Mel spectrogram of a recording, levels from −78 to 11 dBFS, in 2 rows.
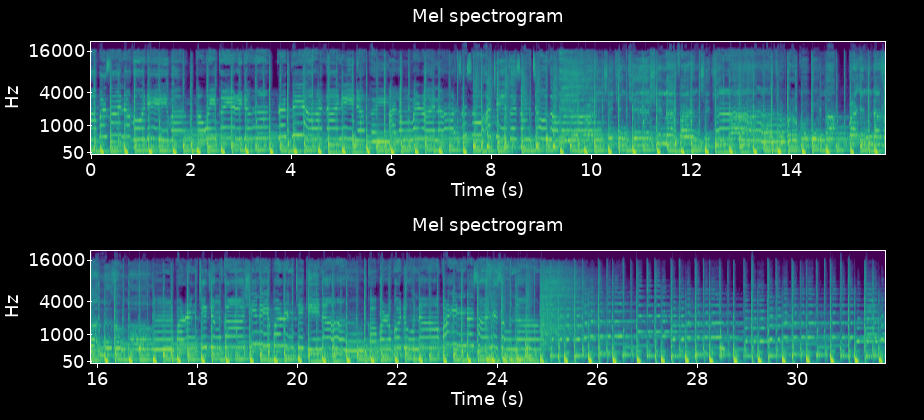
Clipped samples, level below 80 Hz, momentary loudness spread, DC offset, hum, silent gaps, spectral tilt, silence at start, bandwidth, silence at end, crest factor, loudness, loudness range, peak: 0.2%; -18 dBFS; 4 LU; under 0.1%; none; none; -5 dB/octave; 0 s; 19.5 kHz; 0 s; 10 dB; -11 LUFS; 3 LU; 0 dBFS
